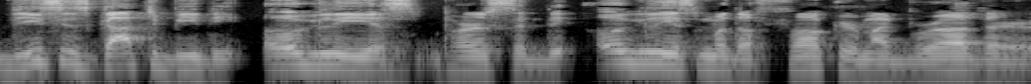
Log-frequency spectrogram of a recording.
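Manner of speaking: put-on English spoken with a Brazilian accent. Recalling how Renato Moicano talks on his podcast, imitating Renato Moicano's Brazilian accent. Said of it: "It's just in his Brazilian accent".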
